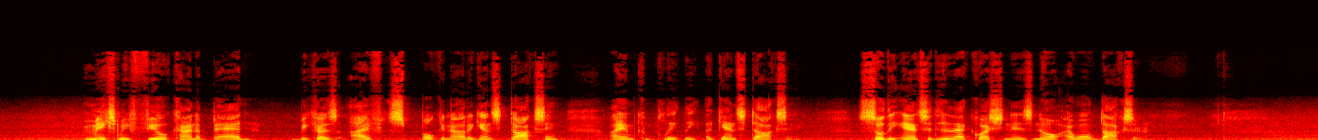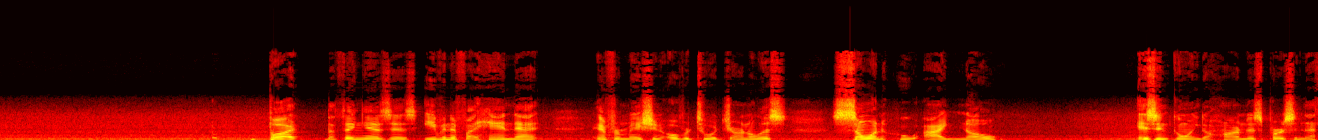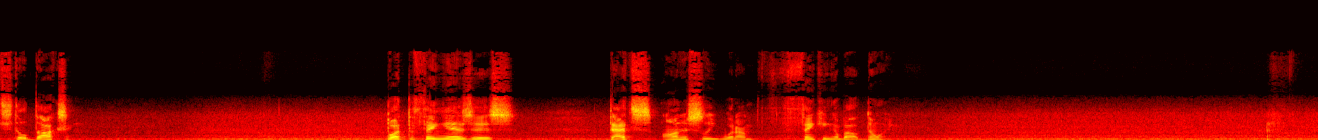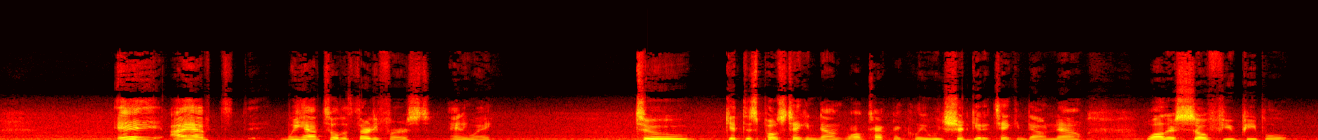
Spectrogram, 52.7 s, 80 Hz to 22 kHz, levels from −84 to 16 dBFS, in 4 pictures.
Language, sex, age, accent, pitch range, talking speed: English, male, 30-49, American, 150-190 Hz, 115 wpm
